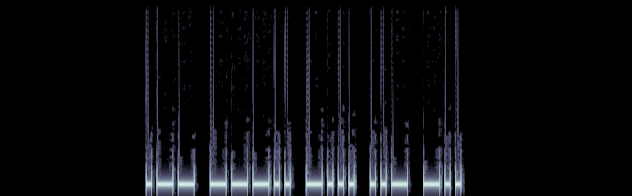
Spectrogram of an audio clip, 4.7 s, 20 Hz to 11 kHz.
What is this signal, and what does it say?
Morse code, heard as a keyed tone, about 30 wpm, 700 Hz. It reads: W8BUD
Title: Call Signs Repeated 3x - 30wpm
